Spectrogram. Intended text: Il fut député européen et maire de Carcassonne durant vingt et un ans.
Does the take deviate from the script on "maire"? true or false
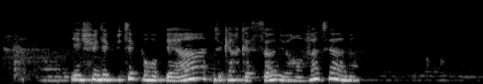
true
